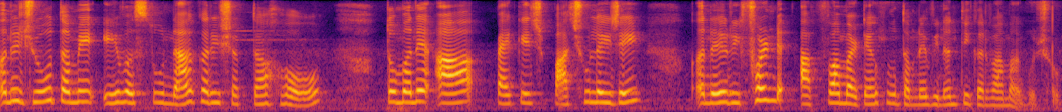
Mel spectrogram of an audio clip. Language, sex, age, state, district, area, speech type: Gujarati, female, 30-45, Gujarat, Anand, urban, spontaneous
